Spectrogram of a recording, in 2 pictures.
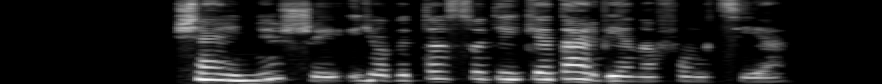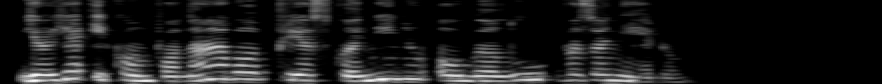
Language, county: Lithuanian, Klaipėda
